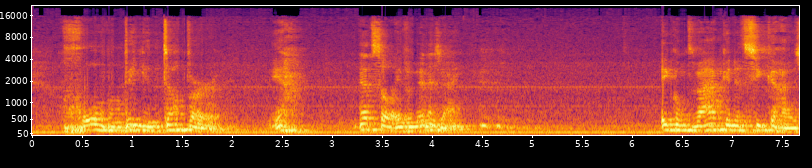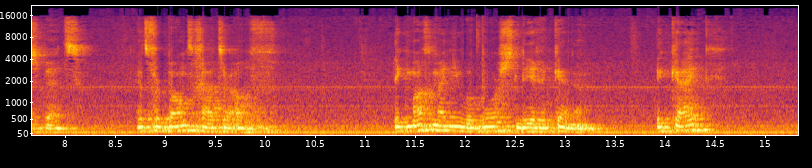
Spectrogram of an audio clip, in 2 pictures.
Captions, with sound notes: "Wow, you're so brave!" Yes, it will take some getting used to (Soft laughter) I wake up in the hospital bed The bandages are being removed I can get to know my new chest I look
